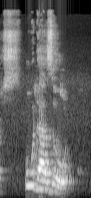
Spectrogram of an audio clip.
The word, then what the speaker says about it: spoudazo: Is the Greek word spoudazo. Spoudazo is spelled S P O U D A Z O or spoudazo as you may like to mm.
